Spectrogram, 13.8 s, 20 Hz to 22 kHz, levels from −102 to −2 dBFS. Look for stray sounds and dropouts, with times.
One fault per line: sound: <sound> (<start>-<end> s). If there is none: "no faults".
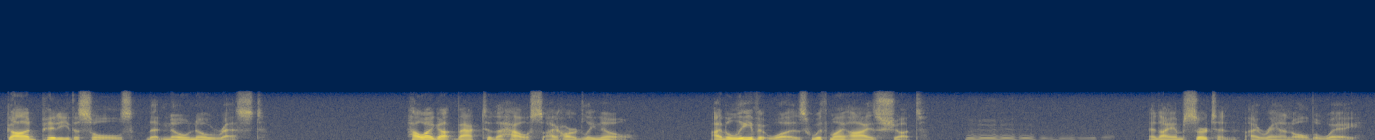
sound: laugh (9.6-11.2 s)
